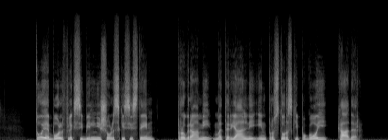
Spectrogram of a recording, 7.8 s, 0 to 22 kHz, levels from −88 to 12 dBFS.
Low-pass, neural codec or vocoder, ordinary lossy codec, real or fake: 19.8 kHz; autoencoder, 48 kHz, 128 numbers a frame, DAC-VAE, trained on Japanese speech; none; fake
